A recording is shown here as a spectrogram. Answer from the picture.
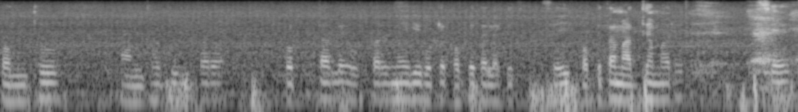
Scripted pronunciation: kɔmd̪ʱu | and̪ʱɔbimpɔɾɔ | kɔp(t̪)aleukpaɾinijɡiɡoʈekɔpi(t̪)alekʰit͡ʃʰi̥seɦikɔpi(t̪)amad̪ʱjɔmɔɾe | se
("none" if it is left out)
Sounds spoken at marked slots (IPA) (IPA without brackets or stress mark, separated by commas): t̪, t̪, t̪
